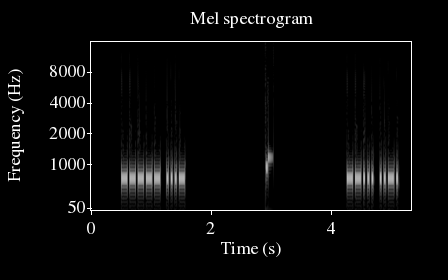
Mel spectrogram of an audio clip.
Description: Morse code, heard as a keyed tone, about 36 wpm, 700 Hz. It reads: 0 V 7 F
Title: Single-Letter Single-Number 35wpm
